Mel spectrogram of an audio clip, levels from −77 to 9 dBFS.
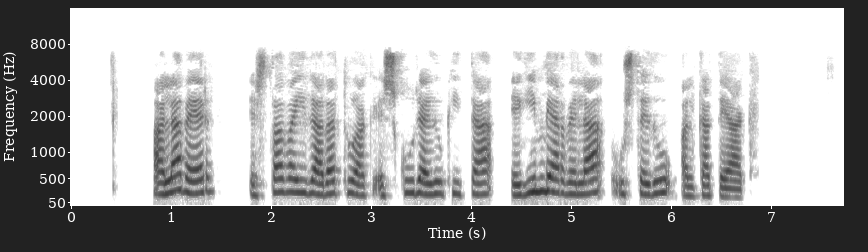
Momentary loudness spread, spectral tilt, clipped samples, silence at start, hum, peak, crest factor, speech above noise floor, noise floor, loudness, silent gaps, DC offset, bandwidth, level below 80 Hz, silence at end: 8 LU; -4.5 dB/octave; under 0.1%; 0.85 s; none; -2 dBFS; 16 dB; over 73 dB; under -90 dBFS; -18 LUFS; 1.51-1.78 s, 3.95-4.00 s, 4.25-4.39 s; under 0.1%; 7.4 kHz; -64 dBFS; 1 s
